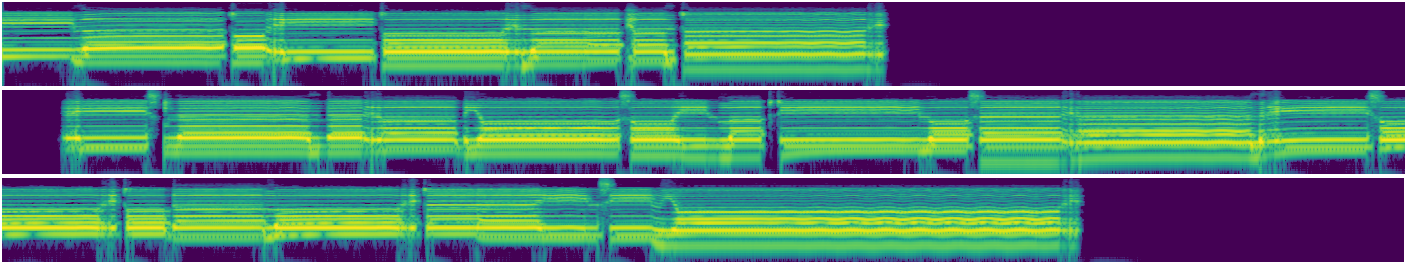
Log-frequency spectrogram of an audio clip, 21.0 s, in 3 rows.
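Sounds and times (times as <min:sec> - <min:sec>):
contralto voices singing an Easter hymn: 0:00.0 - 0:04.4, 0:07.4 - 0:19.4.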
